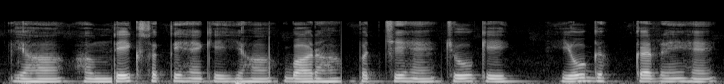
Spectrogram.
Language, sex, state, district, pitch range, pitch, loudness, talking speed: Hindi, male, Bihar, Begusarai, 135-145 Hz, 140 Hz, -18 LUFS, 125 wpm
